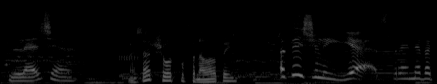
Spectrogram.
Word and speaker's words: Penelope: is that short for Penelope officially yes but I never can be bed with all four syllables of it Penelope sounds a little ostentatious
